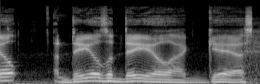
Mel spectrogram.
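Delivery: gravelly, rough, grumbly character voice. Retaking a character line with more gravel added: gravelly Raul voice. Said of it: "I don't think I added enough gravel into the performance".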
